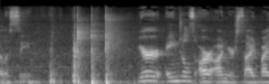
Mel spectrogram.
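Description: Cards slide and tap on a wooden table.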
